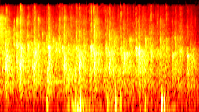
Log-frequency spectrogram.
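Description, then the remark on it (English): A crowd applauds the Lord at the speaker's call during a bilingual Spanish-English Bible talk, many hands clapping in a dense, even wash of sound with a few sharper claps standing out, sustained for several seconds without any talking. “Démele un aplauso al Señor porque el Señor es bueno.”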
